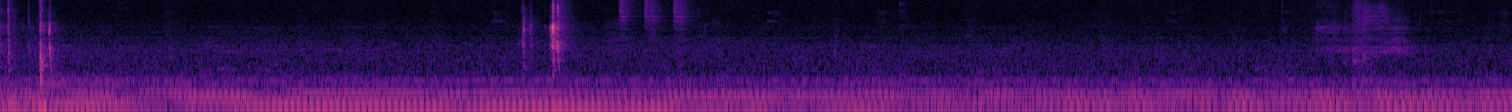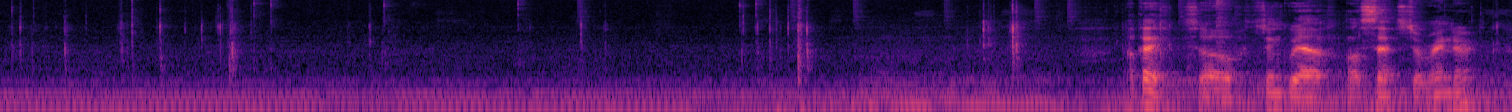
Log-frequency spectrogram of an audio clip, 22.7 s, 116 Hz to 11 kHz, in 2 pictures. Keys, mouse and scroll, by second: 13.0-22.6 right drag.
